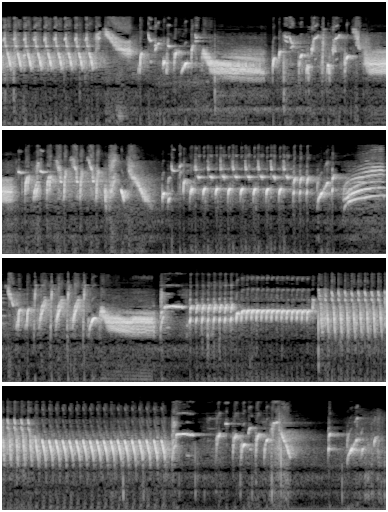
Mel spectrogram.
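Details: Canary x European goldfinch hybrid singing at length, loud continuous medley of fast trills, buzzy rolls and sweeping whistles with hardly any pauses.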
